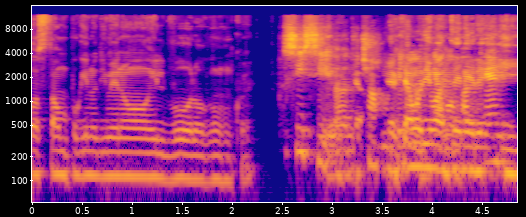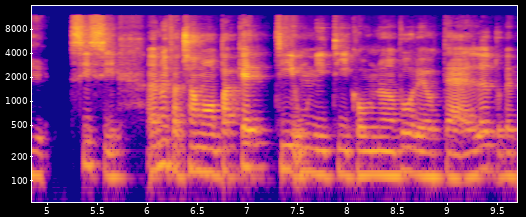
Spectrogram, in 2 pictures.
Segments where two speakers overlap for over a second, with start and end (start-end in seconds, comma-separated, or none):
3.0-5.0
